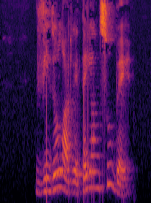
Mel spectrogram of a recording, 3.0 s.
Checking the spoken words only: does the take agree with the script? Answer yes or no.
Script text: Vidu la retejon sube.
yes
